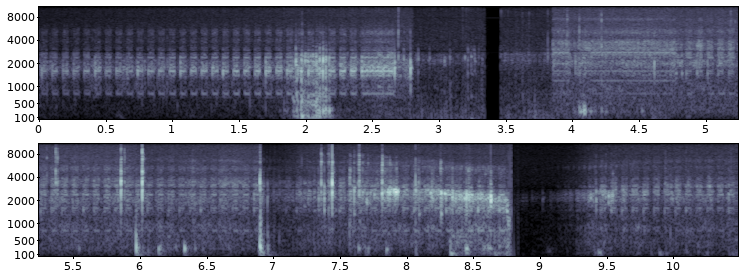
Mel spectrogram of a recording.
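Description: Sound picked up by an underwater camera below lake ice: a steady whine with scattered knocks and clicks, and a louder thump about two seconds in. It drops out twice briefly.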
